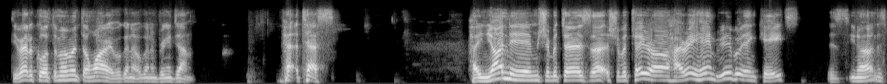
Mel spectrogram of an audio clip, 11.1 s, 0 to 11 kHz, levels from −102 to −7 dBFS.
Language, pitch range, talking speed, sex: English, 165-215 Hz, 90 wpm, male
